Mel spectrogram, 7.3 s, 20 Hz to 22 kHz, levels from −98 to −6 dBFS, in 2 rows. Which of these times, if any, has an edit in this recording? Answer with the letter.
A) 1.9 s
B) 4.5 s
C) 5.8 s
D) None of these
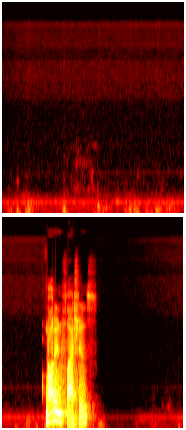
A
